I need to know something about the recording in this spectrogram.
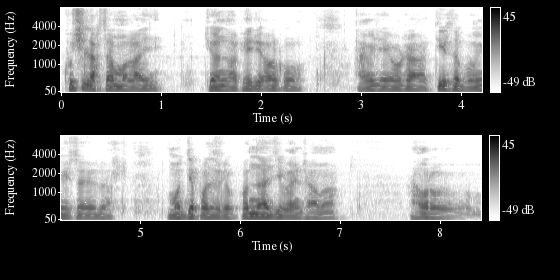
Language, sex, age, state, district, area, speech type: Nepali, male, 60+, West Bengal, Darjeeling, rural, spontaneous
